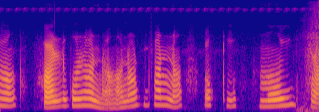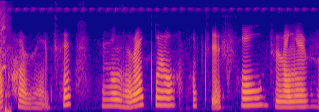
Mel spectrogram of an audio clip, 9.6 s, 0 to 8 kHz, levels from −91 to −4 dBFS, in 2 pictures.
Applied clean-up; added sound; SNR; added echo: none; Zipper (clothing); 16 dB; none.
